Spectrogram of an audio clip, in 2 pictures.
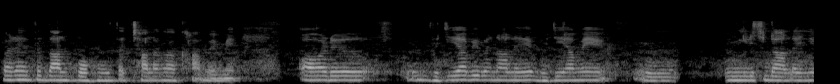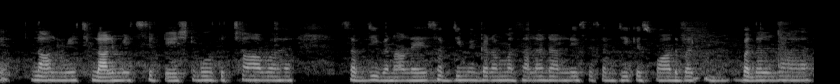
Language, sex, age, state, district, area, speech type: Maithili, female, 18-30, Bihar, Purnia, rural, spontaneous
